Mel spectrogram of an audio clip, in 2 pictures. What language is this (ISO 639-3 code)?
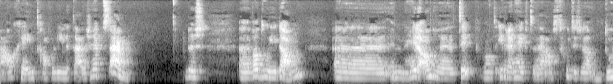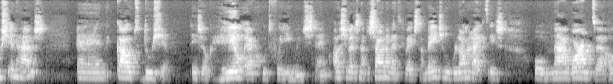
nld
